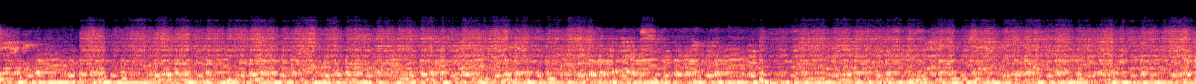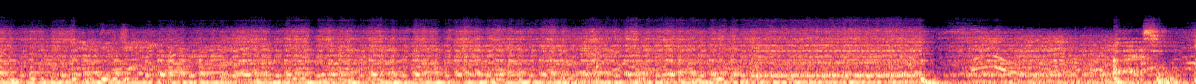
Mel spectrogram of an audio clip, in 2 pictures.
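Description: A DJ's electronic dance music played loud over a stage sound system, with a steady heavy bass. The bass drops out briefly near the end.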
